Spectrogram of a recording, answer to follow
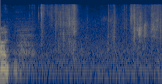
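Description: Strip of Scotch tape being peeled off the metal body of a cane cutter: a faint crackly tearing lasting about a second, then a few light clicks near the end.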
